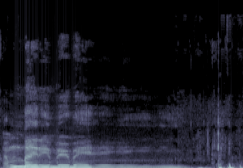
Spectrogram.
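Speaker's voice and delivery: slow, loud drawn-out wail; dramatic wail. Real, not acted. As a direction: moan it out like you're dying.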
